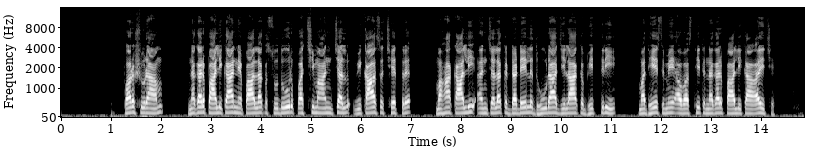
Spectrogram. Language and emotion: Maithili, neutral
